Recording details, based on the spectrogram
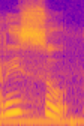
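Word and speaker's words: リッス: Namun kalau kalian menggunakan huruf tsu kecil seperti ri-nya besar, tsu kecil, lalu su-nya besar, maka dibacanya menjadi risu.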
